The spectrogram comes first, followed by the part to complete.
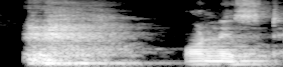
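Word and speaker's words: honest: ऑनेस्ट है, देखिए H silent वाले बोले थे, लेकिन आपको यहाँ समझना है कि ऑनेस्ट जो है ये क्या नाउन है, तो हम बोले नहीं।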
